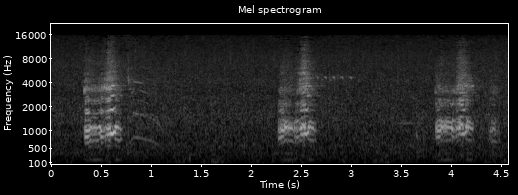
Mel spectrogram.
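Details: A very tame goose that seems distressed, as if it lost someone, calls with three loud harsh honks spaced roughly two seconds apart, each a short doubled blast, with quiet background between them.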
